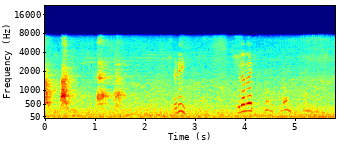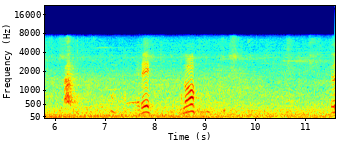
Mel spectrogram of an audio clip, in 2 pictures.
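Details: White Boxer dog out in Dada Dadi park in July, letting out several loud, full barks at irregular intervals while people talk and call to it nearby.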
